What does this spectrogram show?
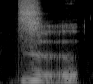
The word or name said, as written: zi3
